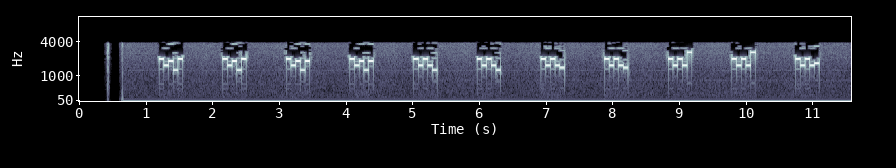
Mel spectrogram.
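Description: Five-tone selective call (ZVEI), heard as quick runs of five tones, tones of about 70 ms. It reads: 85738 85738 85737 85737 85853 85853 85854 85854 85855 85855 85856
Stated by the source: ZVEI five-tone selective call received by SDR.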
